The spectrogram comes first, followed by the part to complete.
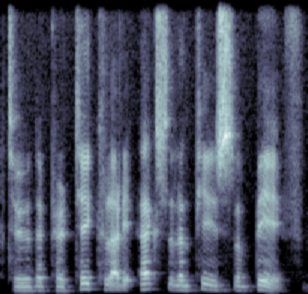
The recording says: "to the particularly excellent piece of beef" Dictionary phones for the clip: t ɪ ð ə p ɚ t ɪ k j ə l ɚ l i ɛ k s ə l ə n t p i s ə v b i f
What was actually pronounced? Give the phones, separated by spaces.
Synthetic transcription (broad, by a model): t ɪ ð ə p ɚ t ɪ k j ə l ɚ l i ɛ k s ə l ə n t p i s ə v b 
